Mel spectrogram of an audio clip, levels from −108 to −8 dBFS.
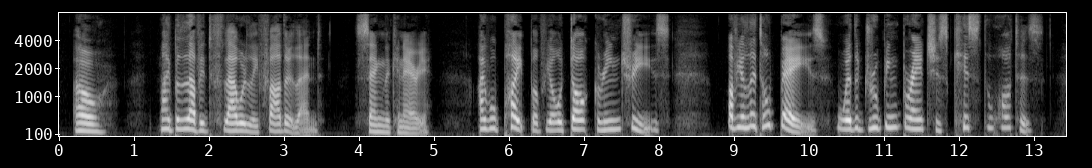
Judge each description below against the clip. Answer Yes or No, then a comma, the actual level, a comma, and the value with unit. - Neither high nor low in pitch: No, high, 210 Hz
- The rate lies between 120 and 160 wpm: Yes, average, 140 wpm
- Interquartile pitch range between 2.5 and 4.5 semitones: No, average, 5.1 semitones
